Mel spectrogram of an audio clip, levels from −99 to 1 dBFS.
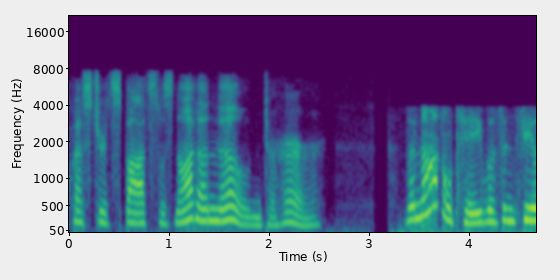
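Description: At 3.03 s a handover gap cuts the speech: no frames arrive while the call switches networks, so the sound decays within a few tens of milliseconds and stays silent for 160 ms, until 3.19 s, when the new link starts carrying audio.

From 3.19 s to the end, the call shows a fallback to narrowband. The clean wideband sound, consistent with HD Voice around 12.65 kbit/s, gives way to a band limited below 4 kHz, which points to GSM full rate. The speech turns duller and rougher.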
